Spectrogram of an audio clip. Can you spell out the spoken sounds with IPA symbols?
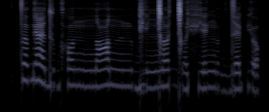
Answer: tʌɡ æduɡ hɔnːɑnːuɡ jɪŋ͡ǀʌɡ͡ǀʌ fʲɛ ŋʌɡdɛpʲɔ

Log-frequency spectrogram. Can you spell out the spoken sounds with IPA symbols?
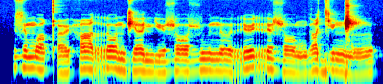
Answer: zə˥mɔː˧qʼøː˩˧ hɑː˥˧rɔː˥˧ nd͡ʒɜː˧nʲøː˩˧ɮɔː˧ ɮuː˧nɤː˧˩røː˥ rə˥˧ɮɔː˧˩ ŋɡɑ˥˧dʲø˥˧ŋ͡ǁɤː˩˧

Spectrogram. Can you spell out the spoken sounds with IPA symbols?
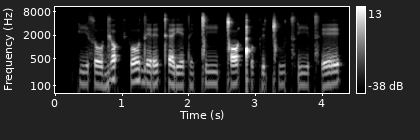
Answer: kiːsoːɡʲɔʔ t͡ʃʼode ɾɪ kʰɛɾʲete̤ǀiː ǀɔ ǃʰʊkɾʲʊǀʰṳ t͡sʼiːt͡sʼe

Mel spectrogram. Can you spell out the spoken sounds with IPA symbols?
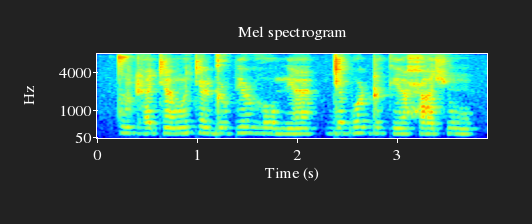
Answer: t̪ɨvɖʱæcæ̃və̃ cɛ̃ɭɡʲuɭpʲøɭ ɦo mʲæ̃ | ɟɛboɭ ɖøkʲɛ̃ ħa çũ

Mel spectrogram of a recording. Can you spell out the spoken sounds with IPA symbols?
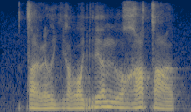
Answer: tˤə˞ɭɤʎi lˠurʲʌnu ʁʌtˤʌ

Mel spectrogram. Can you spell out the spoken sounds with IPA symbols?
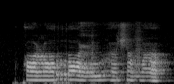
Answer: kɒ ɭɒ rɒ ʕu ɦə̃ʃɐ̃ vɐ̃

